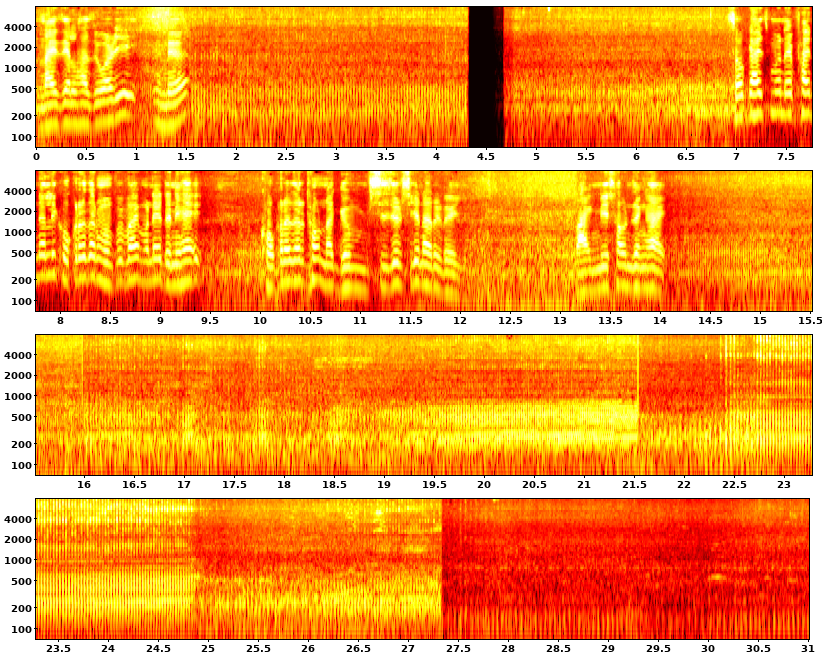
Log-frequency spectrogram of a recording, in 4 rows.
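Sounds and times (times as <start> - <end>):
motorcycle engine accelerating: 0.0 - 7.2, 11.5 - 31.0.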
